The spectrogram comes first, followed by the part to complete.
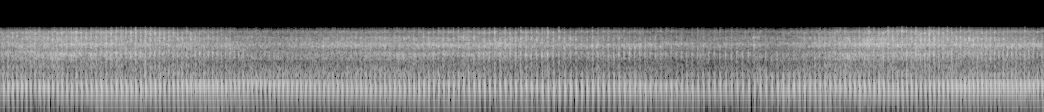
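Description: Go-kart's small engine running steadily at mid revs as the kart goes round in donuts, easing off slightly about seven seconds in and picking up again near the end.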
